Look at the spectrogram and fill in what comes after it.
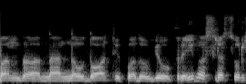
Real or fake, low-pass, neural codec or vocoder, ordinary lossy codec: fake; 10.8 kHz; vocoder, 44.1 kHz, 128 mel bands every 256 samples, BigVGAN v2; MP3, 96 kbps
